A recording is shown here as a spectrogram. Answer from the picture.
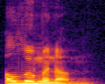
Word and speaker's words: aluminum: cans and other containers north americans pronounce it aluminum elsewhere they say aluminium aluminum is separated from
